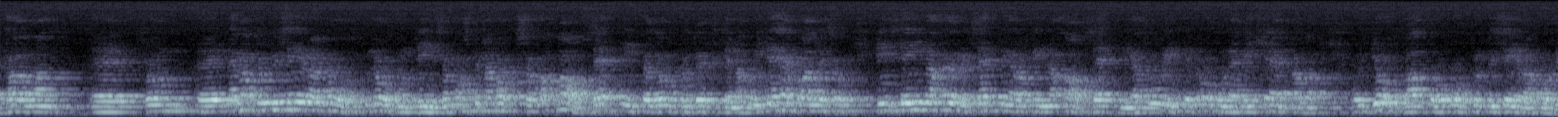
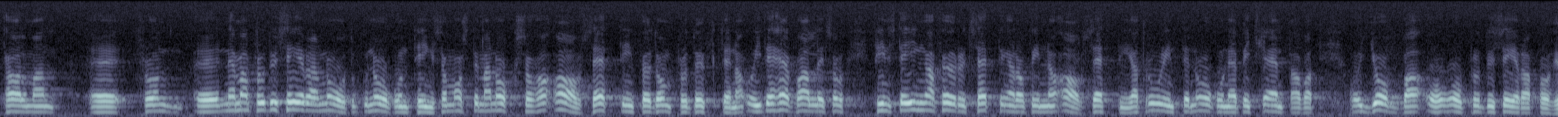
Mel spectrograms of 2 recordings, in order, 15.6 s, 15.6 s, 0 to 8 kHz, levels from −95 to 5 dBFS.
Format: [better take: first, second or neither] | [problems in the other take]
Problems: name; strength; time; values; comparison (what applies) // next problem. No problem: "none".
second | room echo; dies away in 1 s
